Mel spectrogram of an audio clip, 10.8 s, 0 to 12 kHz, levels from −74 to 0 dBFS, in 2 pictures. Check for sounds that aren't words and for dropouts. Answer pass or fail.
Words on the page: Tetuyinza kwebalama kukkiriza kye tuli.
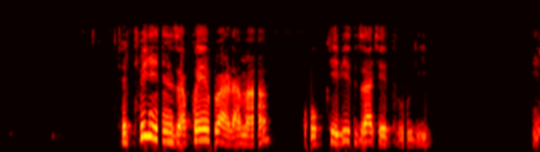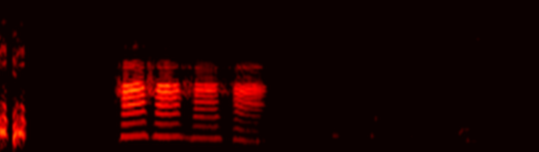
fail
